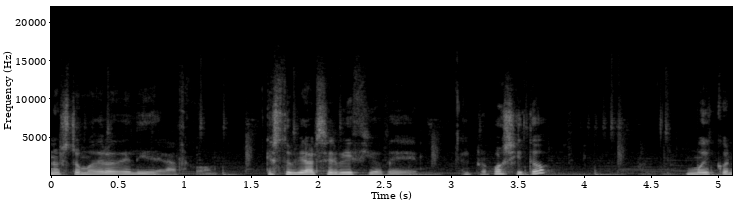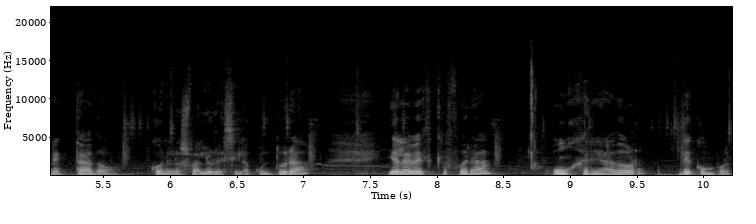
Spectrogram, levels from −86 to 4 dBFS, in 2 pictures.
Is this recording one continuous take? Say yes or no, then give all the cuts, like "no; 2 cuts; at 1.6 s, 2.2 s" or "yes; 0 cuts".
yes; 0 cuts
